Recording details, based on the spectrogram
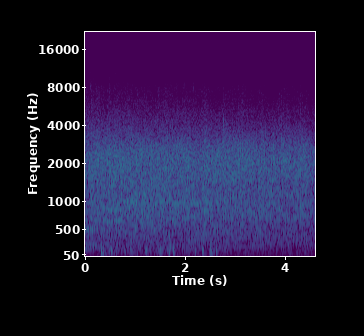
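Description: A church congregation applauds and cheers in praise of the Lord, a dense, steady wash of clapping from many hands filling the room at moderate volume without letup.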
